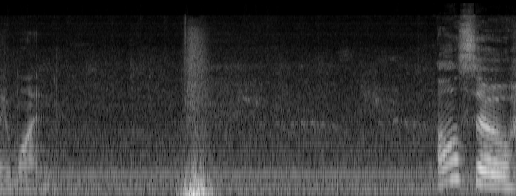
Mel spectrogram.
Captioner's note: air whooshes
